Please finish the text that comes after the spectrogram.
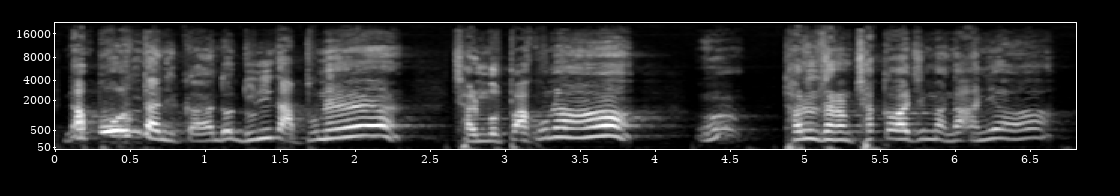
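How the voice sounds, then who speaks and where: A man preacher voicing a frightened disciple who loudly and frantically denies knowing his teacher. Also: sing-song, measured pace, heavily acted. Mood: panicked. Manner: loud, high, frantic denials. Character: panicked male disciple denying his teacher.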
